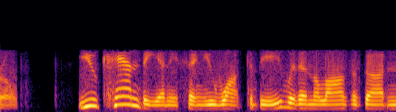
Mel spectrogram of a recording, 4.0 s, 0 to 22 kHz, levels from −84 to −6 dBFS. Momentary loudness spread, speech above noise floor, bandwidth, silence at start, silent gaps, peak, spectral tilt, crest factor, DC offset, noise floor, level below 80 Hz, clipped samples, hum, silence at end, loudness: 5 LU; 43 dB; 3.6 kHz; 0 s; none; -2 dBFS; -9.5 dB/octave; 16 dB; under 0.1%; -60 dBFS; -64 dBFS; under 0.1%; none; 0 s; -17 LUFS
